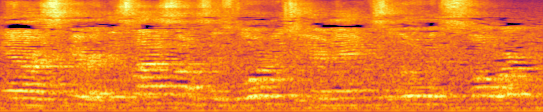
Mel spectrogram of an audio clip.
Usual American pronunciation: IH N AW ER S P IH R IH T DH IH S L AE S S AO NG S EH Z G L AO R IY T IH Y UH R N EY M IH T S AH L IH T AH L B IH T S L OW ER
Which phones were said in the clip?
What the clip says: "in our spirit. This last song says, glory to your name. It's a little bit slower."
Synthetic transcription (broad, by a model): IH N AW ER S P IH R IH T DH IH S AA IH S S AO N S EH Z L AO R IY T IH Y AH R N EY IH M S AH L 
